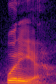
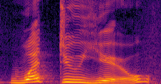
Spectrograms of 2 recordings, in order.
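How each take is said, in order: First: The words blend into one short reduced form. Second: Each word is pronounced fully and clearly.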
